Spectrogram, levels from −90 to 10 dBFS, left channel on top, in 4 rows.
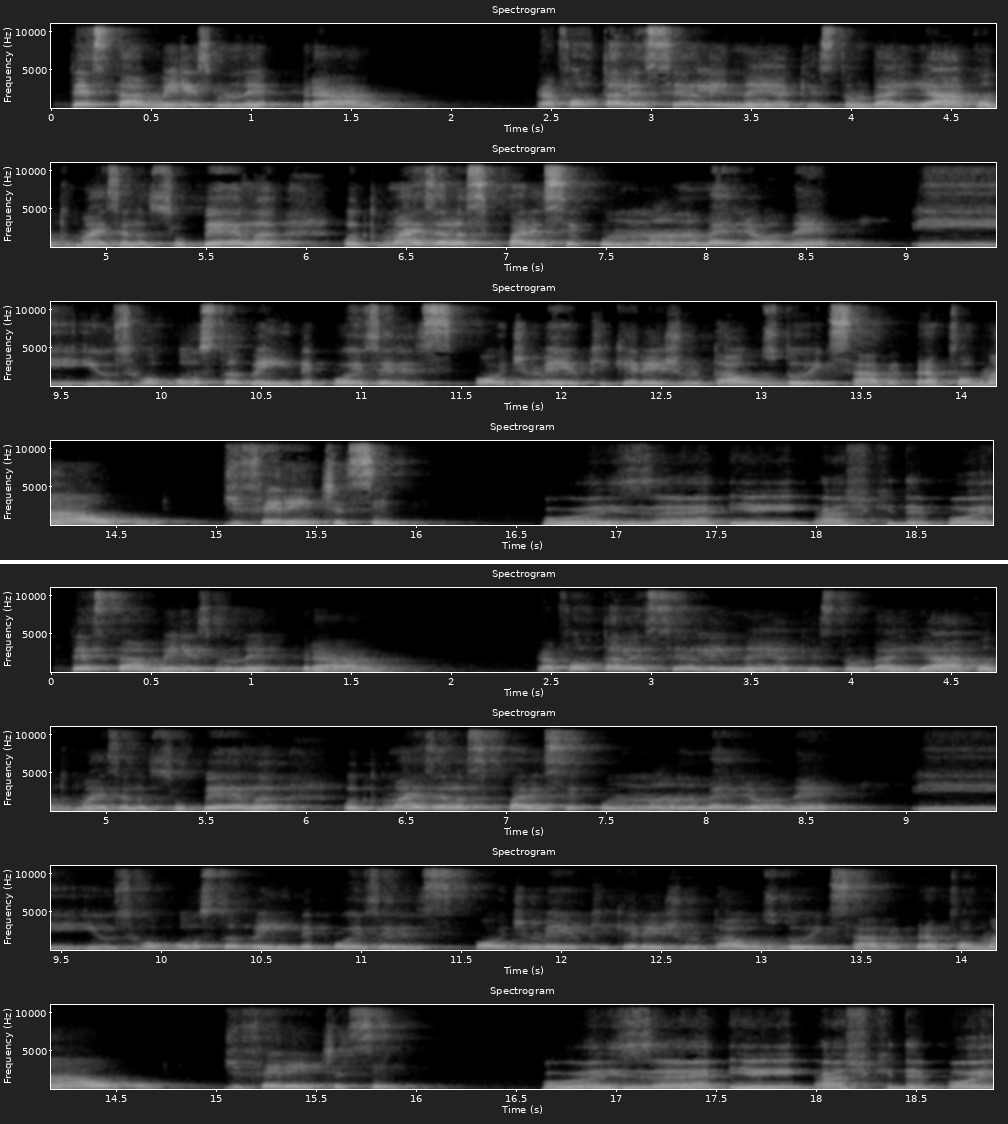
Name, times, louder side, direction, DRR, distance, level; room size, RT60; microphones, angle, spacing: voice 1, 0.1-1.7 2.4-8.7 9.0-14.8 15.0-16.0, left 2 dB, 50° left, 1.7 m, -24 dB
voice 2, 16.6-18.8, right 1 dB, 20° right, 1.3 m, -27 dB
27.0 x 14.0 x 7.7 m
head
